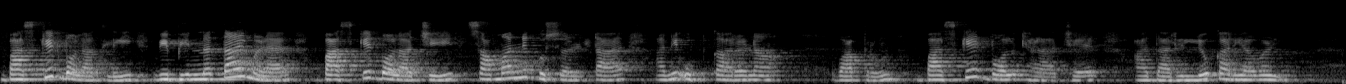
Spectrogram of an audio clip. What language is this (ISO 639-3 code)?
kok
